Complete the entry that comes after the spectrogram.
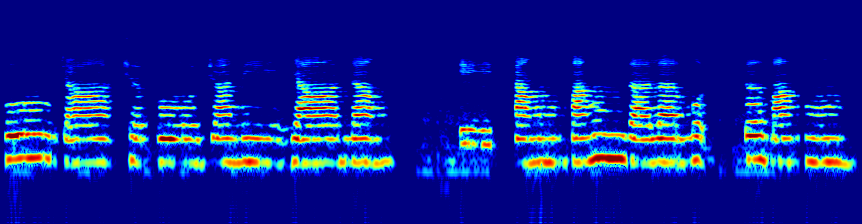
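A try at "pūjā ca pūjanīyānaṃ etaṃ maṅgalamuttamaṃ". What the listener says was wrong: Very good. Actually, you have improved a lot, sister. You have improved tremendously.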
